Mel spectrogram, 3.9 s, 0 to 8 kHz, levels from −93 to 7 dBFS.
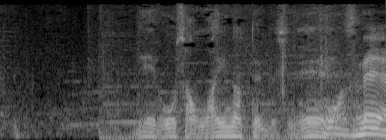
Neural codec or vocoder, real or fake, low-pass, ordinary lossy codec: none; real; 7.2 kHz; MP3, 32 kbps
